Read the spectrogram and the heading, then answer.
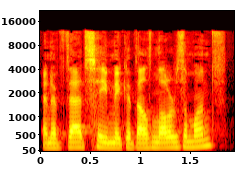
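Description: A man's voice: on the high side, little pitch movement, fast talker, warm tone. A man in his thirties from Venezuela, hosting a solo podcast and giving earnest advice in a rambling way, full of ums and restarts. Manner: rambling, filler-heavy, earnest coaching. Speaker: podcast host. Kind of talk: solo motivational podcast talk.

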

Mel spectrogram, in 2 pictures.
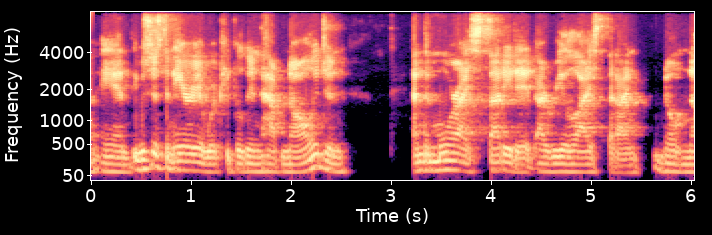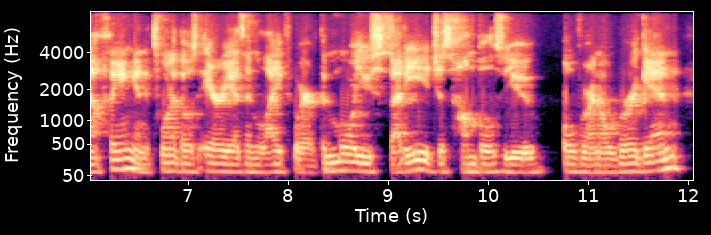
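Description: A man's voice: fairly low pitch, darkish tone, echoey room, poor audio. A man in his forties with a Finnish accent, a guest explaining his background earnestly with frequent fillers. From Finland. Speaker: guest, company founder. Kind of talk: casual interview talk.

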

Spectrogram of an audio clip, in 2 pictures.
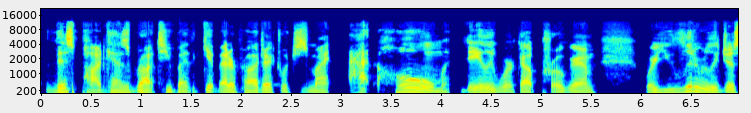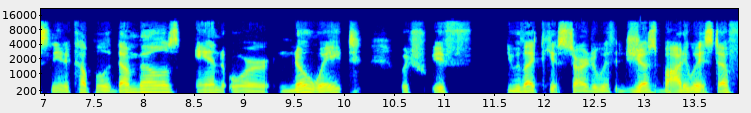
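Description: A man in his thirties from the Pacific Northwest, hosting his own fitness podcast in an upbeat, energetic way while hoarse and losing his voice. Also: lowish voice, dry recording. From Pacific Northwest, USA. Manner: upbeat, energetic, pep-talk delivery. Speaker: podcast host and fitness coach. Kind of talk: casual solo podcast talk with sponsor reads.

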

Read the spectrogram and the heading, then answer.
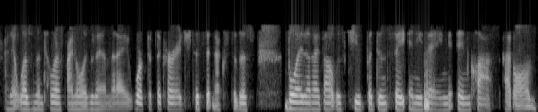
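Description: Reflective woman with a gravelly, tinny voice. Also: fairly low pitch, completely flat delivery, no room sound. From Indonesia. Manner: reflective, with frequent ums and pauses. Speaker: storyteller sharing her love story. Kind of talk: casual personal storytelling. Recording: tinny phone-like audio.

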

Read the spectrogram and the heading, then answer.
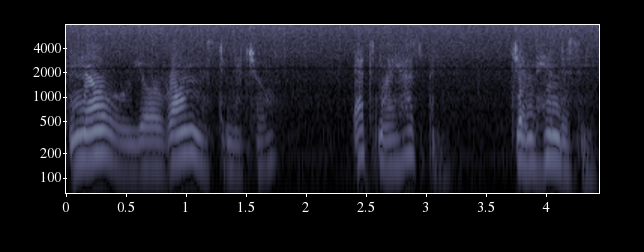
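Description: An actress playing an earnest, insistent deserted American wife, melodramatic in the manner of 1950s radio drama. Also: female voice, low voice, measured pace. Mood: firm. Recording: old radio recording with faint hiss.

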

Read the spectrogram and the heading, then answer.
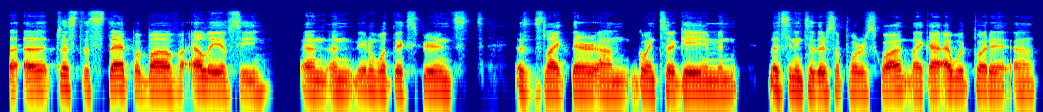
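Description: Man, creaky voice, dry close sound, casual sports talk, interview host. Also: mid-range voice, dry recording.

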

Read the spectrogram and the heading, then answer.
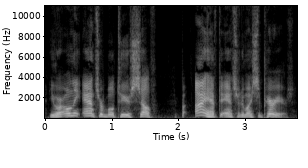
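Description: Man playing an anxious, high-pitched police inspector. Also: animated, quick pace, fairly bright tone, no room sound, clean studio sound. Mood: worried. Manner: formal, fretful, questioning.

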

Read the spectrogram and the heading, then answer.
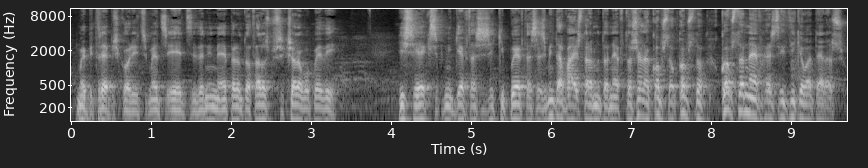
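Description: A man's voice: lowish voice, gravelly. An actor playing an older, fatherly coffee-shop man in a radio drama, chatty but evasive, with hesitant, repetitive, familiar speech. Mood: fatherly, melancholy. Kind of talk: naturalistic radio drama dialogue.

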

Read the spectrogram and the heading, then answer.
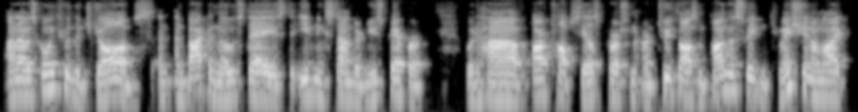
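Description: A man in his forties with an Irish accent, a guest telling his story in an animated way and laughing through it. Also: medium pitch, brisk, slightly rough, lo-fi sound. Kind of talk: candid interview storytelling.

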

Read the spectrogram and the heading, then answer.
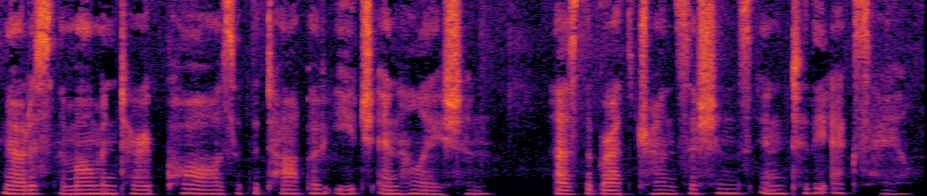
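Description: A woman guiding a sleep meditation in a soft, whispery, husky voice, gentle and unhurried. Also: low voice, level tone. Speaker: meditation guide. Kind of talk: guided sleep meditation, slow soothing narration.

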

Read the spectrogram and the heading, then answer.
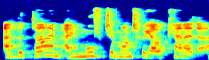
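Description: A woman's voice: fairly high pitch, brisk, fairly bright tone. French-accented woman telling her story. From France. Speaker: guest, career coach. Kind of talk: live interview, personal story.

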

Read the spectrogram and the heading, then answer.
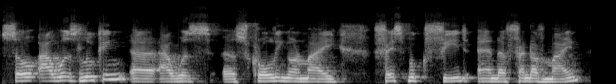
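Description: A man's voice: fairly high pitch, measured pace. A man, an English speaker, telling his story as a podcast guest, hesitant, with frequent fillers and repeats. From Portugal. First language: Portuguese. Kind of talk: interview storytelling.

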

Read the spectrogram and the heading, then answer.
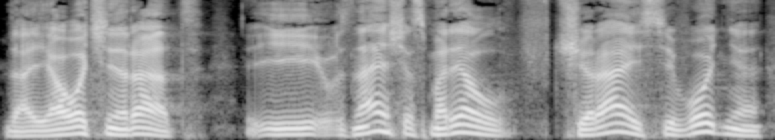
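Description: A man's voice: medium pitch, takes it slowly. A young man co-hosting a casual podcast, talking in a jokey, repetitive way. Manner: jokey, repeats himself, mimics sounds and quotes. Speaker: podcast co-host.

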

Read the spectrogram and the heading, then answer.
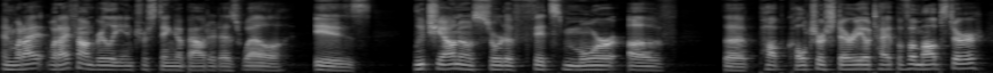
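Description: A man's voice: mid-range voice, a little slow, vocal fry, fairly bright tone, smooth. Man interviewing in a conversational tone. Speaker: podcast interviewer.

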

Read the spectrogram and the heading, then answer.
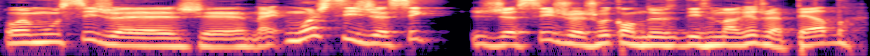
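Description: A man from Montréal with a Quebec French accent, hosting a casual group chat and welcoming his guests with effusive warmth and frequent laughter. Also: fairly high pitch, brisk. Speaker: podcast host.

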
